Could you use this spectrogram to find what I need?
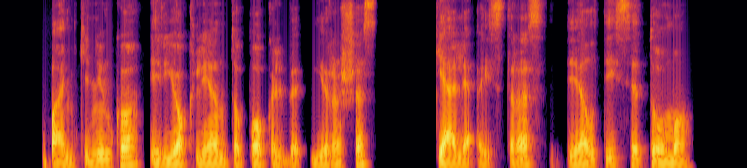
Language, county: Lithuanian, Utena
